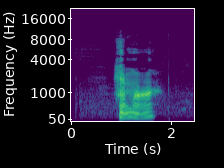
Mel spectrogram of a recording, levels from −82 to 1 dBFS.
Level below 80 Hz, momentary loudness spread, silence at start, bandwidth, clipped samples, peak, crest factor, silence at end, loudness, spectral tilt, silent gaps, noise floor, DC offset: -60 dBFS; 6 LU; 0.85 s; 9.8 kHz; under 0.1%; -2 dBFS; 24 dB; 0.65 s; -22 LUFS; -5.5 dB/octave; none; -60 dBFS; under 0.1%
